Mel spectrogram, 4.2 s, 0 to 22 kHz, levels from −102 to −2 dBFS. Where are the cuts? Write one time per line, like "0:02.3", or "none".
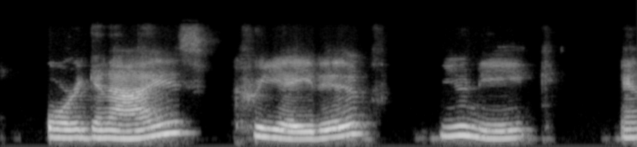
none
